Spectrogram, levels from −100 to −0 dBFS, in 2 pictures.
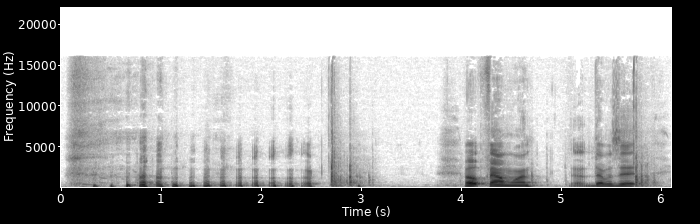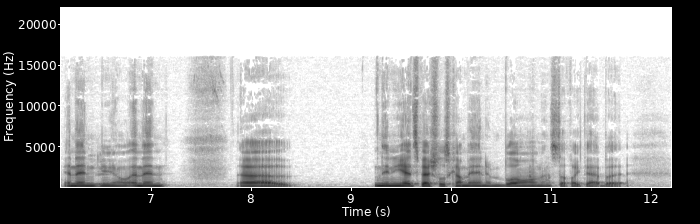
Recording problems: none

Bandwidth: 16 kHz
